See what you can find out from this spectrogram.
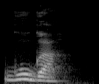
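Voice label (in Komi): "гуга", Komi, female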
